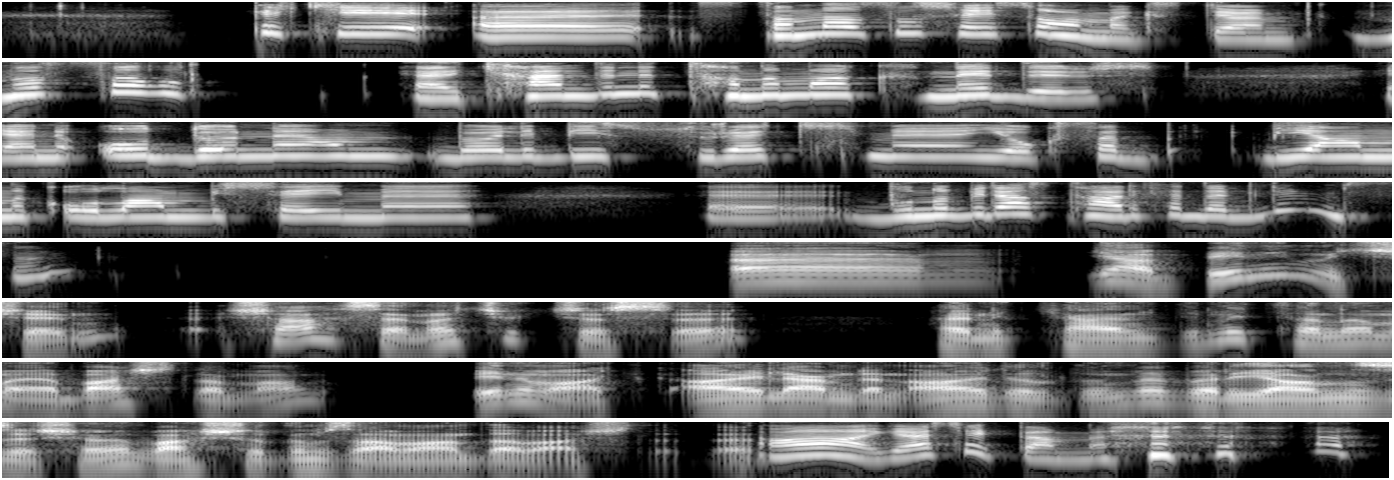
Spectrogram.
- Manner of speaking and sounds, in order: tapping; other noise; chuckle
- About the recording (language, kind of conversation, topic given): Turkish, podcast, Kendini tanımaya nereden başladın?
